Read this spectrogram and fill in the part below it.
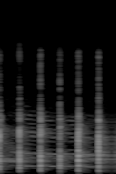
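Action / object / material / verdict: strike / plastic battery charger housing / plastic / solid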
